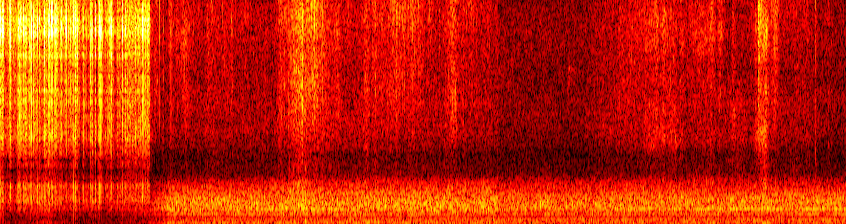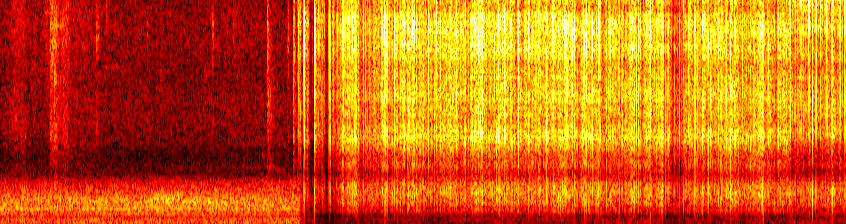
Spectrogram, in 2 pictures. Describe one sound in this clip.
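A welding torch crackles and sizzles loudly.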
